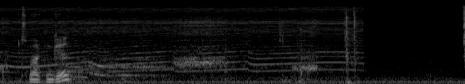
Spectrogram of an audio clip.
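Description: A racing car engine whines and shifts pitch through game speakers.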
